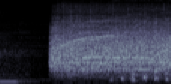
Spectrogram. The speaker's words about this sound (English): Thank you. Why do you always give him a clap after all of his interviews? Because he's on fire.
